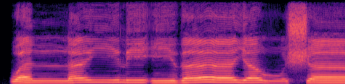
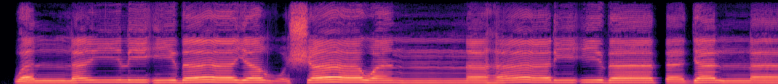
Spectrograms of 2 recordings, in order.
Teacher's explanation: Ketika dibaca waqaf maka panjang, ketika diwasol ini juga dibaca panjang karena ada fathah bertemu alif bengkok. Contoh ketika waqaf, wallaili idza yaghsha, wallaili idza yaghsha.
